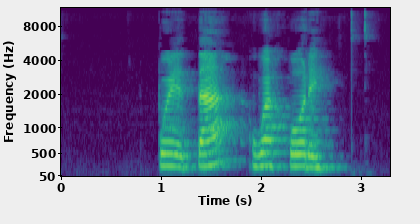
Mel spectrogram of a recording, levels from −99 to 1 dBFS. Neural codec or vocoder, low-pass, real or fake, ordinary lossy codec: none; 10.8 kHz; real; AAC, 48 kbps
